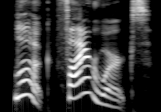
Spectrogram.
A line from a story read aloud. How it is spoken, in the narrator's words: Leonard exclaimed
